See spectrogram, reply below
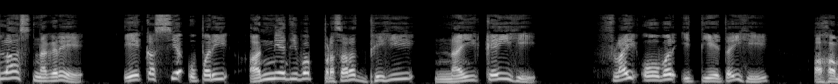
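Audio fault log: throughout: Vorbis compression, likely at a low bitrate near 33 kbps. The speech sounds hissy and grainy, and the spectrogram shows a hard ceiling at 10.5 kHz with speckled treble beneath it.
1.45 s, 2.01 s, 3.24 s, 3.69 s, 4.85 s: pre-echo. A short hiss of 10 to 17 ms smears ahead of each sharp onset, seen as noise rising before the waveform attack.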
